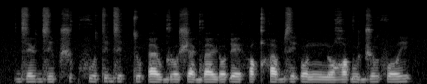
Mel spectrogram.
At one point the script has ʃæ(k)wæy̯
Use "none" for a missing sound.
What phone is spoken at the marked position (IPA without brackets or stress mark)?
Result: ɡ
